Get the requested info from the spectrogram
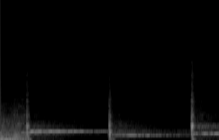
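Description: A dense music track cuts off just after the start and gives way to steady electronic beep tones, each a single held pitch. A sharp click comes about a second in, where the tone drops lower, and another click comes near the end.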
